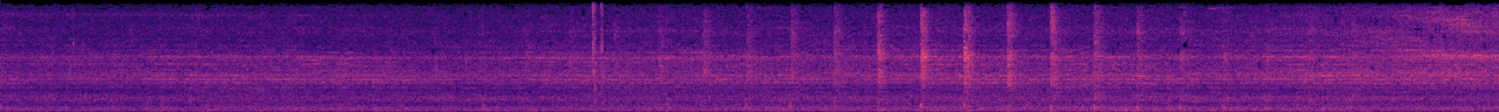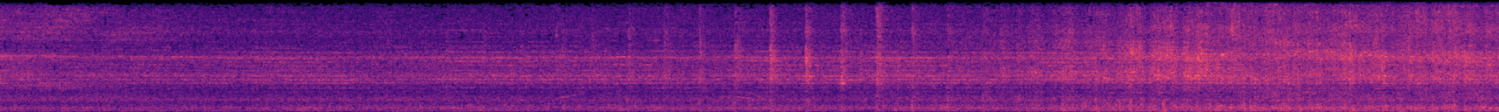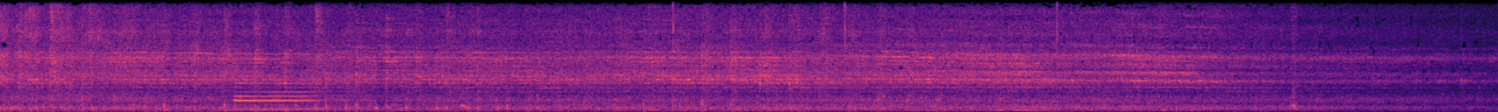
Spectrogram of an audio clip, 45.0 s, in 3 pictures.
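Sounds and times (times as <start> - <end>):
train wheels rushing on rail: 0.0 - 44.9
train horn blast: 32.3 - 33.4.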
